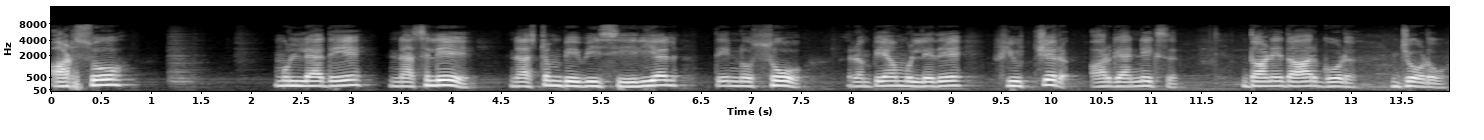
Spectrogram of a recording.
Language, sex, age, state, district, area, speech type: Dogri, male, 18-30, Jammu and Kashmir, Reasi, rural, read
